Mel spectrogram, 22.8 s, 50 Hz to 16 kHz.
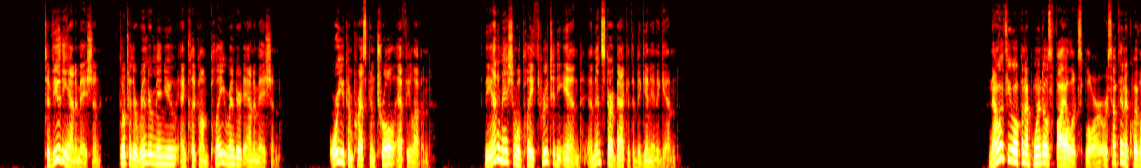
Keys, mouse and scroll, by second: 4.4 click.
